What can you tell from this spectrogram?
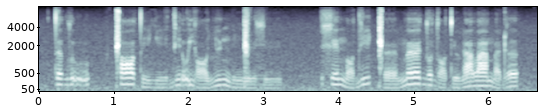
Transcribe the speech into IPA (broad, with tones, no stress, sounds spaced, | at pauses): t ə˥ ɡ l ṵ˥ | ǁ ɔː˥ t i˩ ʎ iː˩ d i˥ ɾ ṵ˥ j ɔː˩ ʎ y˥ ŋ i˩ ŋ͡ǁ y˩ z y˩ | x e˥ n̪ ɔ˩ d iː˥ ǁ œː˩ m œː˥ d o˥ d ɔ˩ t y˩ ɳ a˥ lˠ a˥ m a˩ ɖ ə˥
